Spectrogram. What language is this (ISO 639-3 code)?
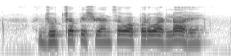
mar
